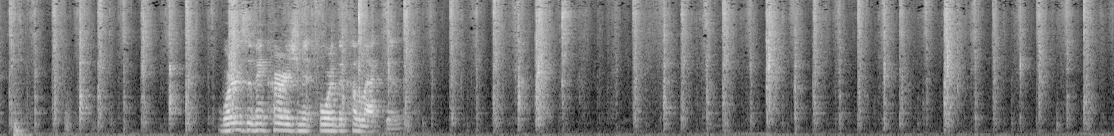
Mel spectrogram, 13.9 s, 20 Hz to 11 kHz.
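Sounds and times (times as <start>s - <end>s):
deck of playing cards shuffling: 0.0s - 13.9s
speech: 2.8s - 5.1s.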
